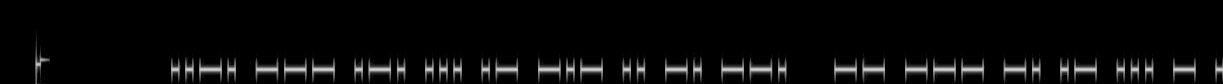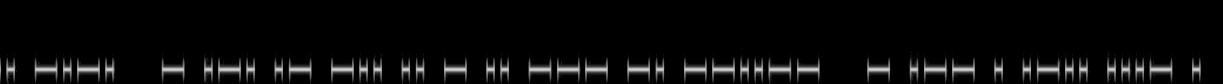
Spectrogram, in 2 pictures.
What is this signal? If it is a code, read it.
Morse code, heard as a keyed tone, about 17 wpm, 700 Hz. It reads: FORSAKING MONASTIC TRADITION, TWELVE
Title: Pangram Challenge v2 - 17wpm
